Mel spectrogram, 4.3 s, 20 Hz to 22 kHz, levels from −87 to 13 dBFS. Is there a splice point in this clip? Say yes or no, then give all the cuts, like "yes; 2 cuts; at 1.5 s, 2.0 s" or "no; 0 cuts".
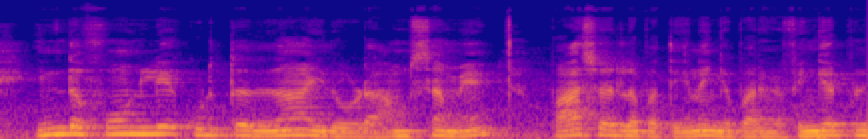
yes; 1 cut; at 2.6 s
